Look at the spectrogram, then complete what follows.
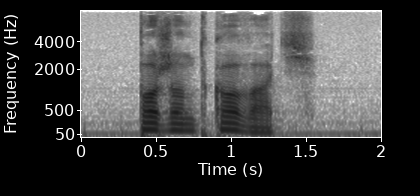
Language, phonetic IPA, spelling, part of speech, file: Polish, [ˌpɔʒɔ̃ntˈkɔvat͡ɕ], porządkować, verb, Pl-porządkować.ogg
